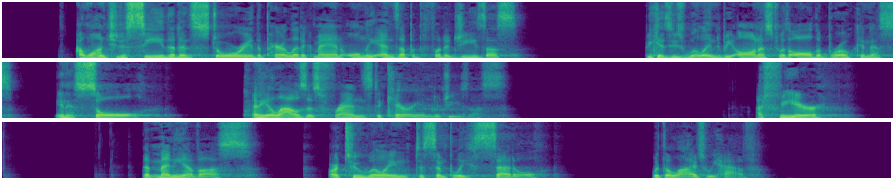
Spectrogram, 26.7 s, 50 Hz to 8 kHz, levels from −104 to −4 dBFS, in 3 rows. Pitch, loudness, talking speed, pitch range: 170 Hz, -24 LUFS, 135 wpm, 155-190 Hz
